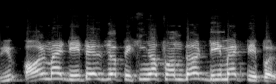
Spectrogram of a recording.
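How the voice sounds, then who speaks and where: The speech moves at a medium pace, and its intonation stays mostly level. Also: man. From India, Maharashtra. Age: 70s. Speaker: shareholder. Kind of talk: shareholder question at virtual meeting. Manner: halting.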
